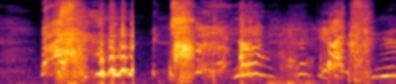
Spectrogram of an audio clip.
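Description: About three sharp, hissing sneezes, each with a voiced catch of breath after, and brief laughter in between.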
